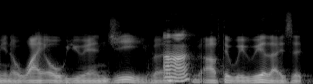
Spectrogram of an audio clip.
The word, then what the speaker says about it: Young: Young. With the long O. Yes. Like Young.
